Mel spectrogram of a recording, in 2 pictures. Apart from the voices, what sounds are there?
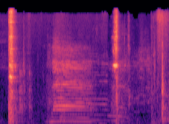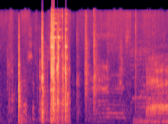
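sheep bleating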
